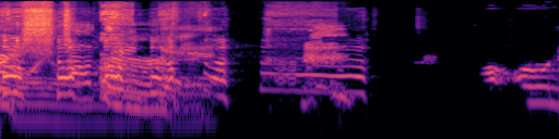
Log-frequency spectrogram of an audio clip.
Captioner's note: laughing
